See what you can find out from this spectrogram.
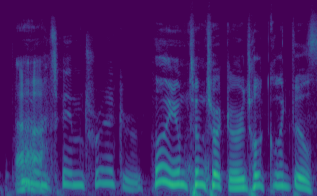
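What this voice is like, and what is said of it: Imitates another person's voice. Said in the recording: “That's a good fucking impression.”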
